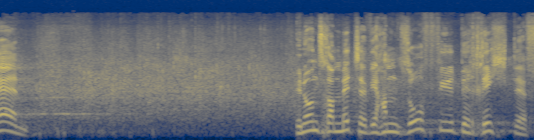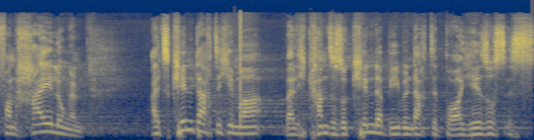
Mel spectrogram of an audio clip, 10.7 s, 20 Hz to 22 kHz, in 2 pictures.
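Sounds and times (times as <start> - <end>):
speech: 0.0 - 0.5, 3.0 - 10.6
audience applause: 0.0 - 4.0.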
